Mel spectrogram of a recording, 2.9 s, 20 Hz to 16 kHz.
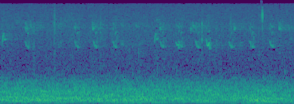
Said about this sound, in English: The entire flock is going to come to the tree above the net. It looks like they're going to make an attempt coming all the way down. There could be as many as 10 birds here. Birds are calling. They may take off. These are wild birds.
